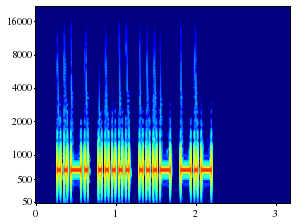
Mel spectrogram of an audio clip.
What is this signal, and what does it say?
Morse code, heard as a keyed tone, about 28 wpm, 700 Hz. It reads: F5VK
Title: DXCC-100 Call Signs - 4 Characters - 28wpm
